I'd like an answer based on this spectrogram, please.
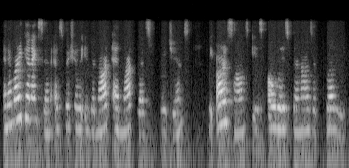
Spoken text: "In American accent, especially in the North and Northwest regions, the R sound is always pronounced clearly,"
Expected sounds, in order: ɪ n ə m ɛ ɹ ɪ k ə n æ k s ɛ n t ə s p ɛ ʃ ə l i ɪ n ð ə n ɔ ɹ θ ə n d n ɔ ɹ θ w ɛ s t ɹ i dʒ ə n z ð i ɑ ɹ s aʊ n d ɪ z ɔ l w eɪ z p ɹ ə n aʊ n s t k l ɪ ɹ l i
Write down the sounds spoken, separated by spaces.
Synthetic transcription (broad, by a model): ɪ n ə m ɛ ɹ ɪ k ə n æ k s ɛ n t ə s p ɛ ʃ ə l i ɪ n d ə n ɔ ɹ t ə n d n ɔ ɹ t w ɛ s t ɹ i dʒ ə n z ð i ɑ ɹ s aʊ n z ɪ z ɔ l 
